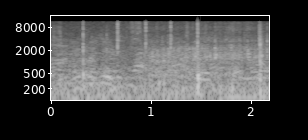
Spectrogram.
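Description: A few sharp taps about a third of a second apart, the loudest about one and a half seconds in, over faint distant voices.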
